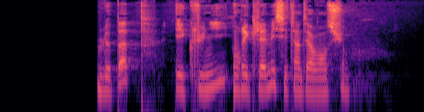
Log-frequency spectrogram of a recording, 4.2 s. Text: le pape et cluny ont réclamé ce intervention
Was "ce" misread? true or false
true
